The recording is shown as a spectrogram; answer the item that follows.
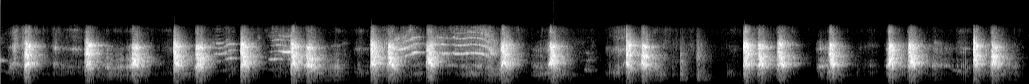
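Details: American Staffordshire Terrier puppy keeps up a running bark: loud, rough woofs come singly and in doublets every second or so, with a drawn-out whining yodel near the eighth second, in a quiet room.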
